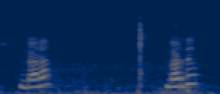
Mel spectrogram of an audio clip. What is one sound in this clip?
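A young woman makes a kissing sound.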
